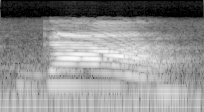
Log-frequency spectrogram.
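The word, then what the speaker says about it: gare: So it is G, gar. Gar means station.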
